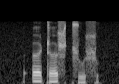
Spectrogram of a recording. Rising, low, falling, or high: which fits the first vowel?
high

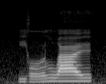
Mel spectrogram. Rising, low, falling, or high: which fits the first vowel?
rising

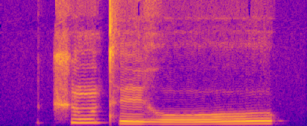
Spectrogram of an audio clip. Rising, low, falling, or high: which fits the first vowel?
high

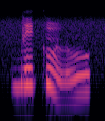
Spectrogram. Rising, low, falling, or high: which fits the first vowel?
high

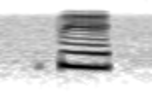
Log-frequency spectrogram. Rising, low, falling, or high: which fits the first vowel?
high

